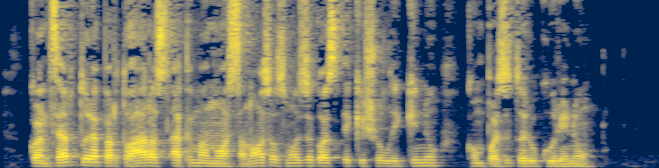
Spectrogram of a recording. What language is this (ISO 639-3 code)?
lit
